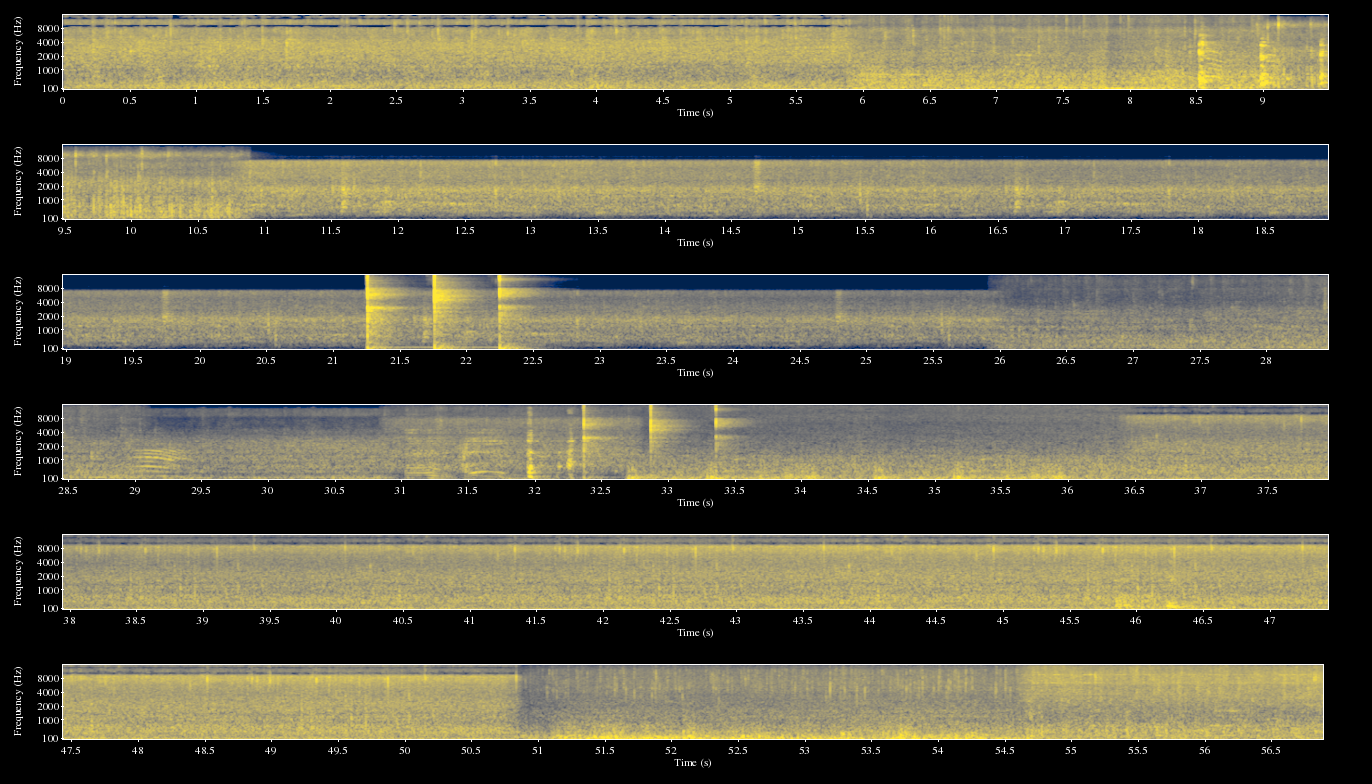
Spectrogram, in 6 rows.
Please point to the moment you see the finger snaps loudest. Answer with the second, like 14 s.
22 s.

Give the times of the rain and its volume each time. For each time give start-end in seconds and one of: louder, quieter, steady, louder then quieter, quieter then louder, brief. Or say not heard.
0.0-56.8 quieter then louder.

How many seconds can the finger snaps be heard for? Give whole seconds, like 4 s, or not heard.
2 s.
